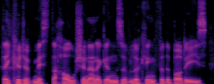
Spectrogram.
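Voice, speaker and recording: A man co-hosting a podcast in a casual book discussion, talking in a measured, explanatory and courteous way. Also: mid-range voice, fairly even intonation, a little mellow, no echo, studio quality. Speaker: podcast co-host.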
